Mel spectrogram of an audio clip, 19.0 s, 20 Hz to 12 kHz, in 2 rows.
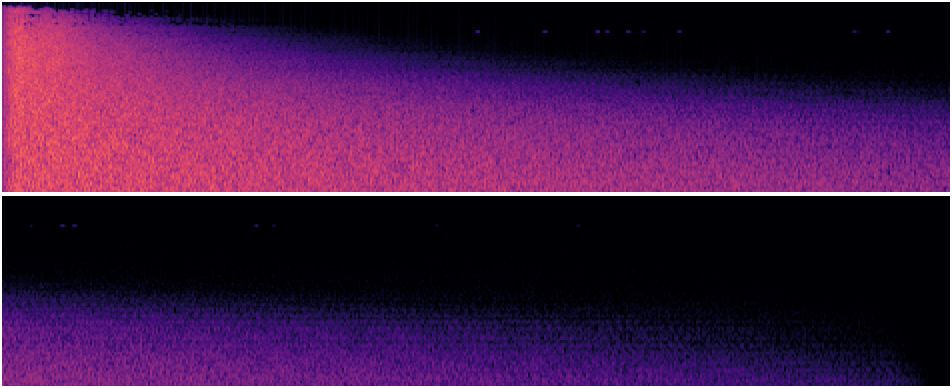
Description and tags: Alesis Microverb IR Large 7
Impulse response of a 1986 Alesis Microverb on the Large 7 setting.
